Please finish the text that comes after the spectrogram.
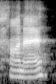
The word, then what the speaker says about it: Hanna: thank you wendy first off um it's it's pronounced hana i'm so useless for people say hannah a lot that i sometimes just like yep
